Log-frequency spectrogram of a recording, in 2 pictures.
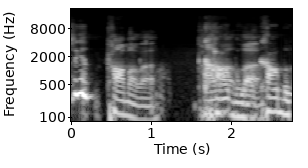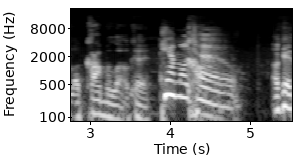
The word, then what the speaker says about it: Kamala: How do you pronounce it again? Kamala.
